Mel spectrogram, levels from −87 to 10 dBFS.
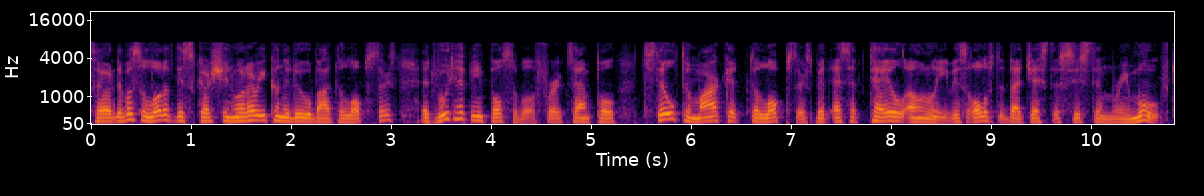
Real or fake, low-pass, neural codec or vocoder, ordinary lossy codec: real; 7.2 kHz; none; MP3, 64 kbps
